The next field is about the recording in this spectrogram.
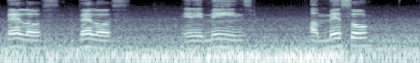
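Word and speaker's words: βέλος: It reads, it's pronounced belos, and it means a missile, dart, javelin, arrow.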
